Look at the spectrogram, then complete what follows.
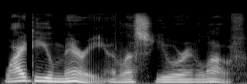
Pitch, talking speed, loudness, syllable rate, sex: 125 Hz, 170 wpm, -17 LUFS, 4.7 syllables/s, male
